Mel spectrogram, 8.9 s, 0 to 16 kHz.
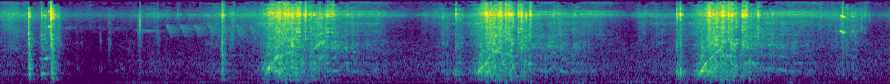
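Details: Craftsman Eager 1 22" self-propelled mower, Tecumseh 5.5HP engine, after STA-BIL Start Your Engines treatment: three recoil pulls about two seconds apart, brief rasps, no firing; no-start, carburetor (later found trashed beyond repair) removed.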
